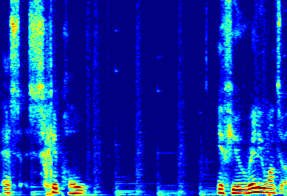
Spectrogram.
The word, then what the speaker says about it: Schiphol: simulate the sound so the second part of the word is pronounced whole so the whole word is pronounced as SCP hole if you really want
